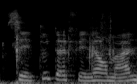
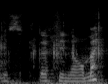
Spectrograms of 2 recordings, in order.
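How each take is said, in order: First: Slow, leaning on "tout" with a rise; insisting. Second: Said in the usual way. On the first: Shown as a demonstration. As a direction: stretch "tout à fait normal" and lift "tout" to reassure Angélique. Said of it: "Angélique". (insistant, en appuyant sur «tout» avec une montée) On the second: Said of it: "Angélique, c'est tout à fait normal".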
